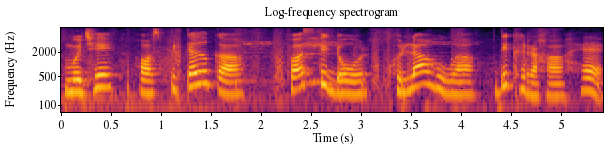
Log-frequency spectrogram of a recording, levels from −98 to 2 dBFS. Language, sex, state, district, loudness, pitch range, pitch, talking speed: Hindi, female, Madhya Pradesh, Katni, -17 LUFS, 190-275 Hz, 215 Hz, 110 wpm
